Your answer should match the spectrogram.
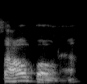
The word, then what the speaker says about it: Sawubona: Okay, so the name is Sawubona, and it is a Zulu word, usually used in greeting when Zulus, or folks from South Africa, meet each other.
